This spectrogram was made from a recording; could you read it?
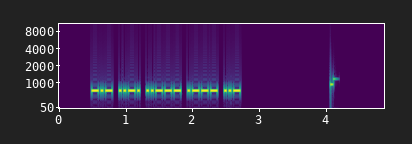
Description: Morse code, heard as a keyed tone, about 34 wpm, 700 Hz. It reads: KF2JU
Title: USA Call Signs - 5 Characters - 2x Character Spacing - 35wpm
